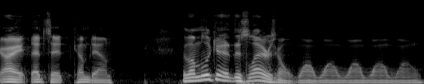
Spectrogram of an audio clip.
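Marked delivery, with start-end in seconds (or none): none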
